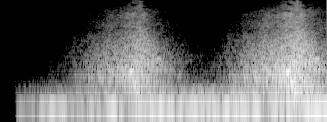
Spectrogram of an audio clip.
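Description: Whoosh sound effects from a logo-intro animation: a swoosh that swells and fades about a second in, then a second one building near the end, over a deep steady rumble.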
